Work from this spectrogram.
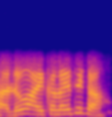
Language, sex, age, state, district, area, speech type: Marathi, female, 30-45, Maharashtra, Yavatmal, rural, conversation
